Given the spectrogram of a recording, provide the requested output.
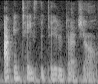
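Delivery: ordinary talk, nothing marked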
